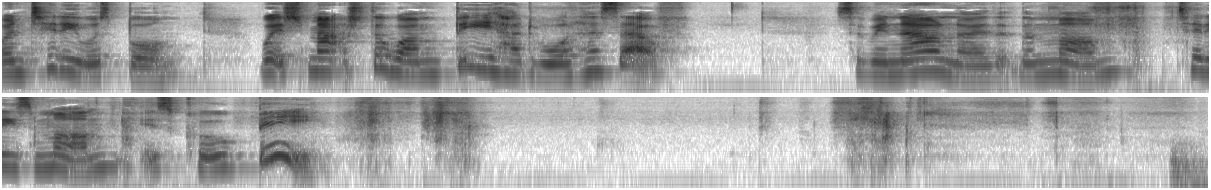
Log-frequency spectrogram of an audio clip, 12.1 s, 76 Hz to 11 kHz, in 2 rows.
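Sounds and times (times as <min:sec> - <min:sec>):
faint steady hum: 0:00.0 - 0:12.0
book pages rustling: 0:05.3 - 0:08.5, 0:09.7 - 0:11.8.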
